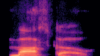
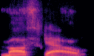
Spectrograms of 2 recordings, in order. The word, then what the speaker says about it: Moscow: wrong a couple times I guess the locals pronounce it Moscow not Moscow um yes you're right I've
